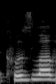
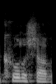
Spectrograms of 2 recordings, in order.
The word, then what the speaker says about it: Kuleshov: film school was the Kozlov effect. Yeah, I know it as the Kuleshov effect. Yes, that's probably the better way to pronounce it.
